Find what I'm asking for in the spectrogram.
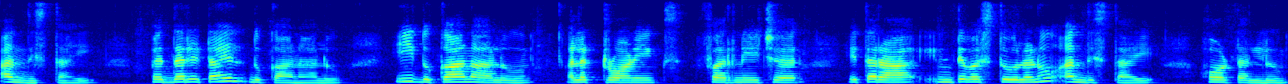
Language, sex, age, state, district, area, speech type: Telugu, female, 18-30, Andhra Pradesh, Konaseema, rural, spontaneous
